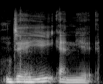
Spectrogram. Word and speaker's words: Jena: University of Applied Sciences Jena Jena JENA okay spelling so they pronounce it Jena .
